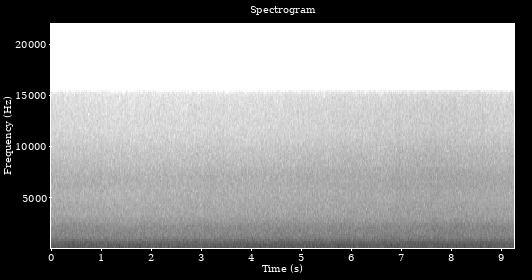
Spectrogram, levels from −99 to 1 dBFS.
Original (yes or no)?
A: yes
